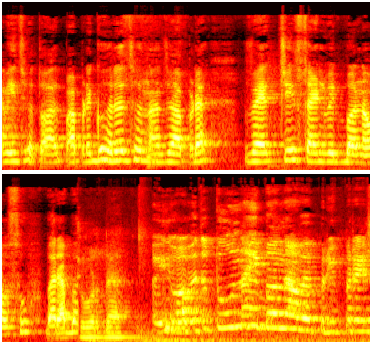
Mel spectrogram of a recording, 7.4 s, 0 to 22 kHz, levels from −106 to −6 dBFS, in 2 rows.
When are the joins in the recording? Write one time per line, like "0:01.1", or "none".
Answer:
0:04.5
